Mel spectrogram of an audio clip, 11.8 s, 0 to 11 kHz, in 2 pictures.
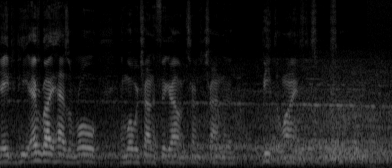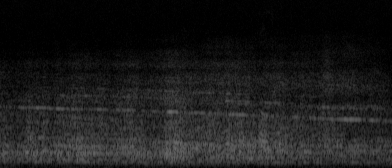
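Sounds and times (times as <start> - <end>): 
speech: 0.0 - 5.6
airplane passing overhead: 0.0 - 11.7
faint whining tone: 2.7 - 11.7.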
